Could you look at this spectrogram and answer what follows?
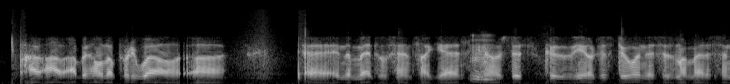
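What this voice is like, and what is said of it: Hoarse, froggy throat. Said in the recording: “I've got a frog in my throat”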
